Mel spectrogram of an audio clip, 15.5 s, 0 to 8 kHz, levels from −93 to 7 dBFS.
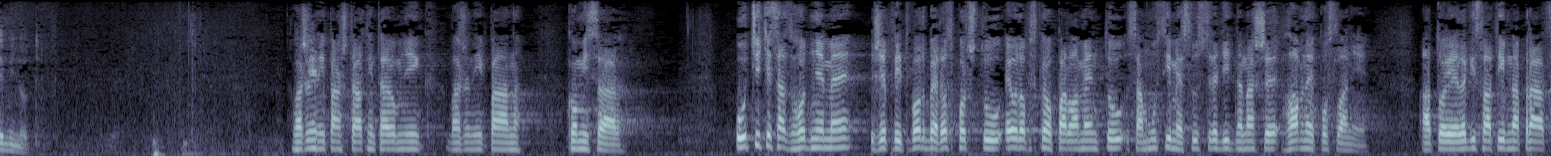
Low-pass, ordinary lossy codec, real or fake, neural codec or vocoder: none; none; real; none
